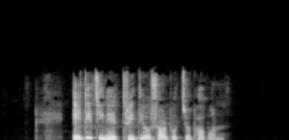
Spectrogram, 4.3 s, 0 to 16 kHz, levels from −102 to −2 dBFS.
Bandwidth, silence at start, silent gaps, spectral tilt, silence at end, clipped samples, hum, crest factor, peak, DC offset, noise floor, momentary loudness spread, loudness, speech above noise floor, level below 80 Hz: 8.2 kHz; 1.1 s; none; -4.5 dB/octave; 1 s; under 0.1%; none; 16 dB; -2 dBFS; under 0.1%; under -90 dBFS; 16 LU; -16 LUFS; over 74 dB; -58 dBFS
